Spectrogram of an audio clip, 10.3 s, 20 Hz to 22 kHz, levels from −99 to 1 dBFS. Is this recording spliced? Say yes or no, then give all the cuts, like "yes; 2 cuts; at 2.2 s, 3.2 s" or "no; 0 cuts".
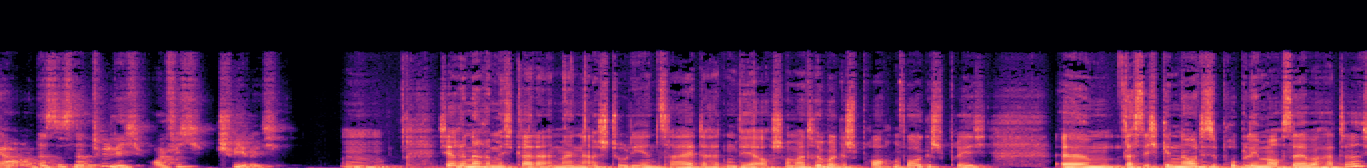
yes; 2 cuts; at 4.5 s, 6.7 s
